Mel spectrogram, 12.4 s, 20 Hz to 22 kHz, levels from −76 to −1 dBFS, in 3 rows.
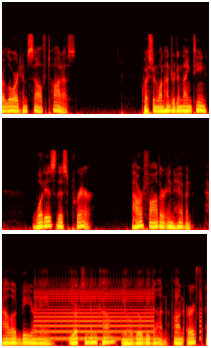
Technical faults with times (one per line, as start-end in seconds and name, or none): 8.92-11.32 GSM phone buzz
11.32-12.29 GSM signalling bursts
